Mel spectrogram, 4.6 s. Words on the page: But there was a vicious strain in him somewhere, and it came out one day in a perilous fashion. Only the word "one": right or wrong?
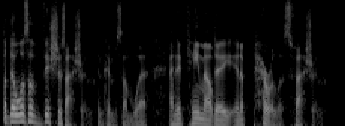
wrong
